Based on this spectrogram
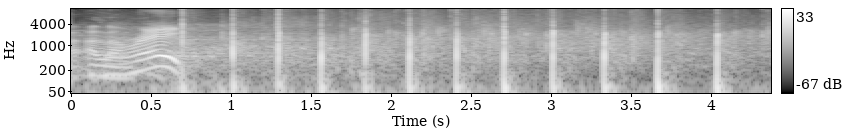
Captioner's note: audience applauding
